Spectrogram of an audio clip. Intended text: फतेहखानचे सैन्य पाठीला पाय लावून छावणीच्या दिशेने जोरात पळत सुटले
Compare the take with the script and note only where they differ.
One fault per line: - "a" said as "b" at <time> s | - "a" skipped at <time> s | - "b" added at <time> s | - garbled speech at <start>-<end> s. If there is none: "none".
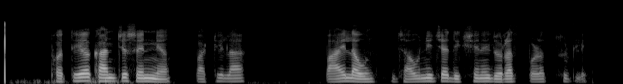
none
